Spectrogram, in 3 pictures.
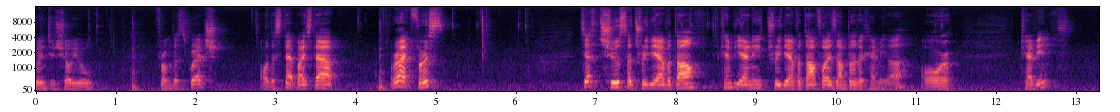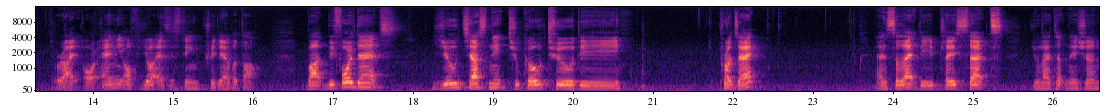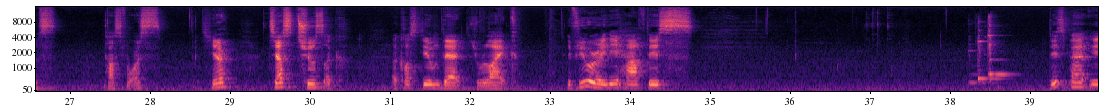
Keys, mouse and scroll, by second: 2.5 click, 5.1-5.4 drag, 6.0 click, 8.3 click, 9.9 click, 11.2 click, 18.7 middle click, 18.7 scroll down 1, 22.4 click, 23.9 click, 29.5-29.9 drag, 32.0 middle click, 32.0 scroll up 1.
